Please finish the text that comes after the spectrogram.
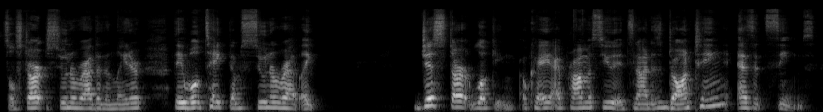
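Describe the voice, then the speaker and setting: A woman with a hoarse, smoky voice, doing a chatty live tarot reading while sick with a cough. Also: fairly low pitch, fairly bright tone. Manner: chatty, reassuring, calls listeners girlfriend. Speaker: tarot reader.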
